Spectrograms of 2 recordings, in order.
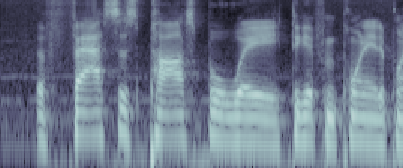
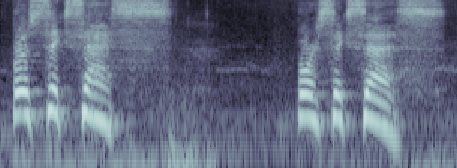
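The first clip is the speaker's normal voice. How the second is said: high, slow triumphant cry; excited cheer; 10 semitones higher, much slower than usual. Real, not acted. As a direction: stretch it out like a victory call. Cheering the final lap.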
